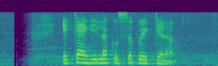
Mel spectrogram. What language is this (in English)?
Sinhala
